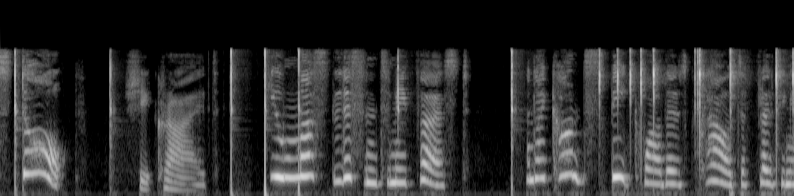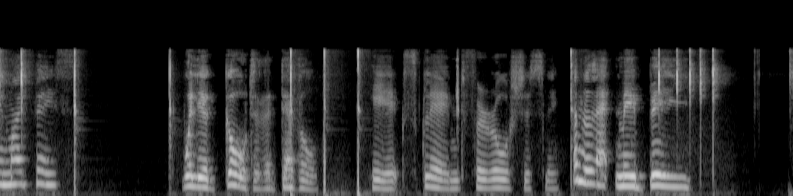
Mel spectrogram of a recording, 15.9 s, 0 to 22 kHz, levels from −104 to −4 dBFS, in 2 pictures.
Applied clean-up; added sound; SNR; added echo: neural mask model RNNoise.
